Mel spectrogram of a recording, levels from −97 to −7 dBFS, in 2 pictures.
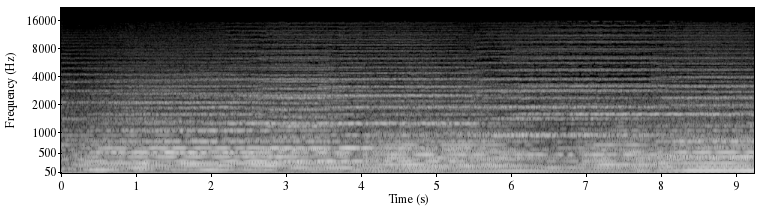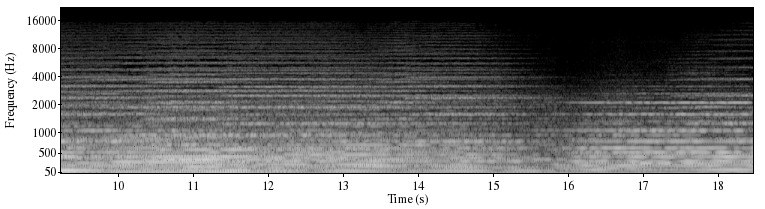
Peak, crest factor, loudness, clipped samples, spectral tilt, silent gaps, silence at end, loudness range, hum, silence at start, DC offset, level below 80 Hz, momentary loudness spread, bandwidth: -14 dBFS; 16 dB; -30 LUFS; under 0.1%; -7 dB/octave; none; 0 s; 6 LU; none; 0 s; 0.9%; -40 dBFS; 8 LU; 15 kHz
